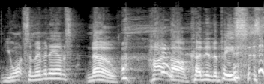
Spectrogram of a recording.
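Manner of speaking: mock family exchange. Parent and kid exchange.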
